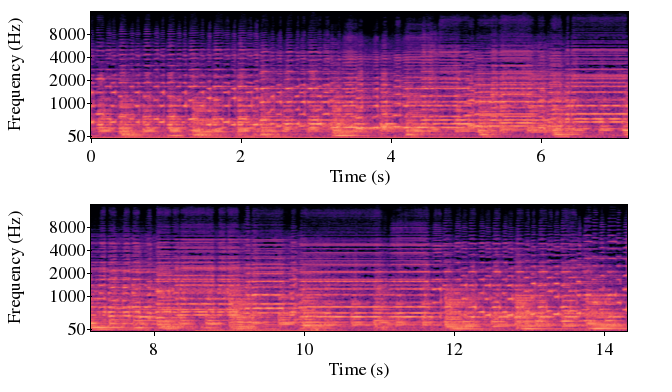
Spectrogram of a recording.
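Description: Background music: a traditional folk tune played on accordion, with a steady beat of bass notes under the melody.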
